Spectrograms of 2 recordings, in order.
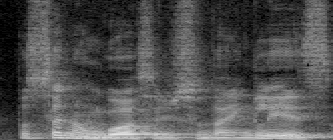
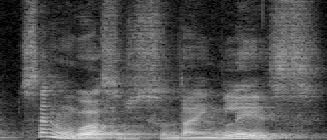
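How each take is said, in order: First: The question sounds interested. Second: The same.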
